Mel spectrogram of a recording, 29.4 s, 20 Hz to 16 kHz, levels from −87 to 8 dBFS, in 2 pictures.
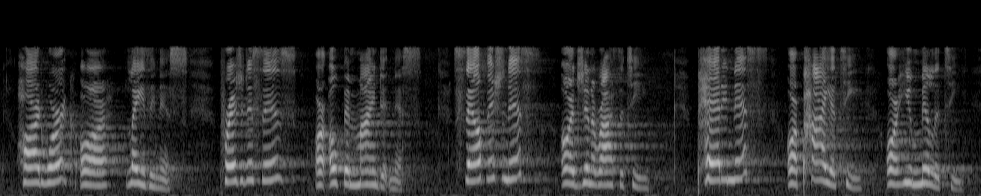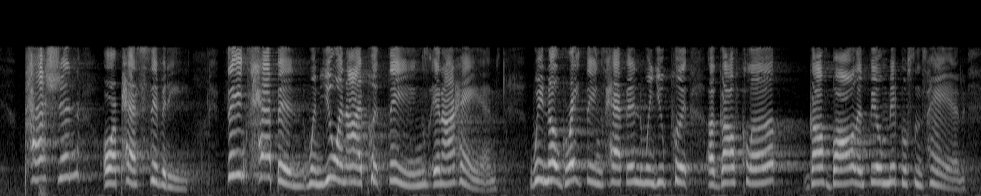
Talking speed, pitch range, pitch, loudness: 95 wpm, 250-320 Hz, 280 Hz, -28 LUFS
